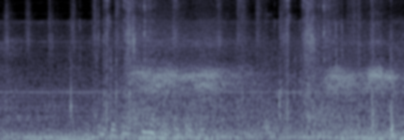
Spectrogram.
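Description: Footsteps crunch through grass and soft ground.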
